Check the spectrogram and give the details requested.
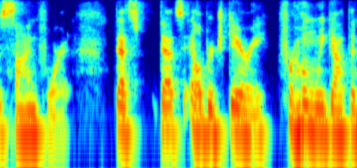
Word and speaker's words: Gerry: And the concept, the idea of gerrymandering comes from Elbridge Gerry, spelled the same, pronounced differently. I don't know why.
